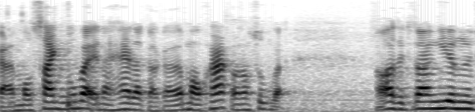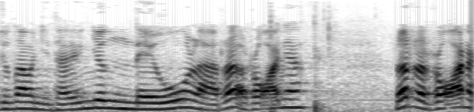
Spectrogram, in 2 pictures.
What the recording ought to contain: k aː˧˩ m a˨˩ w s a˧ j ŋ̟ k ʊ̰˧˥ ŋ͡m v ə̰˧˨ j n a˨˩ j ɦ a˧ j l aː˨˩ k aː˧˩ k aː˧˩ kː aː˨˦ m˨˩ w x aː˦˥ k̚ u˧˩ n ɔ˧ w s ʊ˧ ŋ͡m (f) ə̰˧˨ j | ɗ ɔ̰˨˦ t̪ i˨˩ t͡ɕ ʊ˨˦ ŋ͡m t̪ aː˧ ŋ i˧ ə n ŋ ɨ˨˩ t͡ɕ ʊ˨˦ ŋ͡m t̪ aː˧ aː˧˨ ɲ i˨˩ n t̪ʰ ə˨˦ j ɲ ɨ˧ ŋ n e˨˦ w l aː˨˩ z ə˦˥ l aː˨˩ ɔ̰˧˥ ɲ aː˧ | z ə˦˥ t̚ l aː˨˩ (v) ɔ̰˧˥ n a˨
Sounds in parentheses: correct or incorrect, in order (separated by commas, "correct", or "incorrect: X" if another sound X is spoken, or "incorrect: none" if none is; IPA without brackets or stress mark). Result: incorrect: v, incorrect: z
